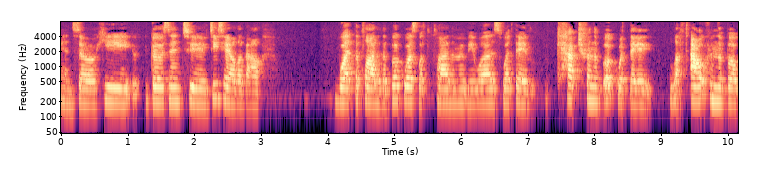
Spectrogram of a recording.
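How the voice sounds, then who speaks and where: In an American accent, a woman speaks at medium pitch with a bright, sharp tone and monotone, flat intonation. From Oakland, California, USA. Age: 40s. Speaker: book reviewer. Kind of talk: casual talk to camera. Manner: frequent filler words.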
